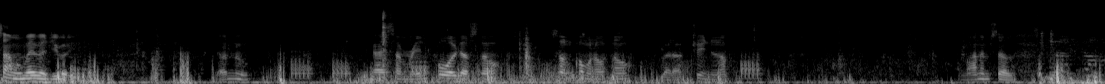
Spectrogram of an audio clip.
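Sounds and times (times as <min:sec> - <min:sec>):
low rumble of wind and water: 0:00.0 - 0:11.0.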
